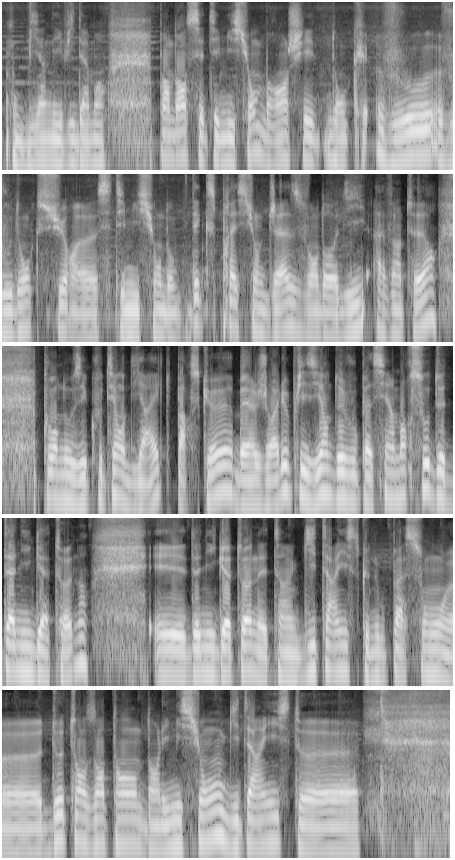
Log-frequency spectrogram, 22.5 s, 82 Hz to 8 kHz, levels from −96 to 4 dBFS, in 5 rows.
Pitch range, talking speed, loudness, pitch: 100-125 Hz, 150 wpm, -12 LUFS, 110 Hz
